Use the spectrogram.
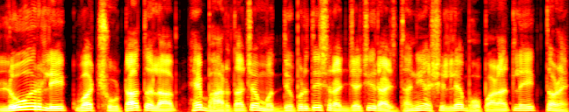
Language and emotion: Goan Konkani, neutral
